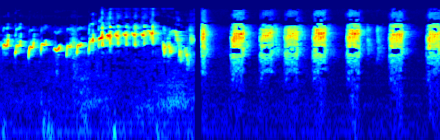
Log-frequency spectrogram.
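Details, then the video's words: Long-tailed shrike mimicking bar-winged prinia: a quick rising trill of high notes, then a series of loud harsh buzzy bursts repeated roughly every half second. "Cendet Gacor isian CIBLEK"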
